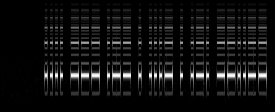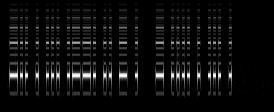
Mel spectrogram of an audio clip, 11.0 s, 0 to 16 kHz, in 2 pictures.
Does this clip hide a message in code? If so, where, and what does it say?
Yes: Morse code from 0.8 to 10.2 s, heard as electronic beeps, machine-sent, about 23 wpm, 1240 Hz. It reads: HOWEVER, DESPITE THESE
